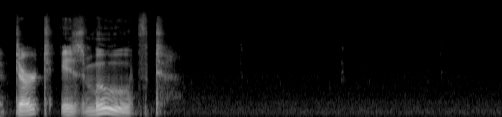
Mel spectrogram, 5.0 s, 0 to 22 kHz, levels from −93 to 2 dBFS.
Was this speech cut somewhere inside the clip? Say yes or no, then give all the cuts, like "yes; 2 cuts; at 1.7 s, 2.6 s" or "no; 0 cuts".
no; 0 cuts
